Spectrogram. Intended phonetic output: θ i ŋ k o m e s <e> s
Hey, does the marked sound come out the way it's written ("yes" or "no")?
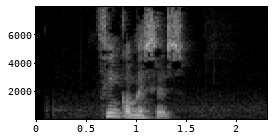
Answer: yes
